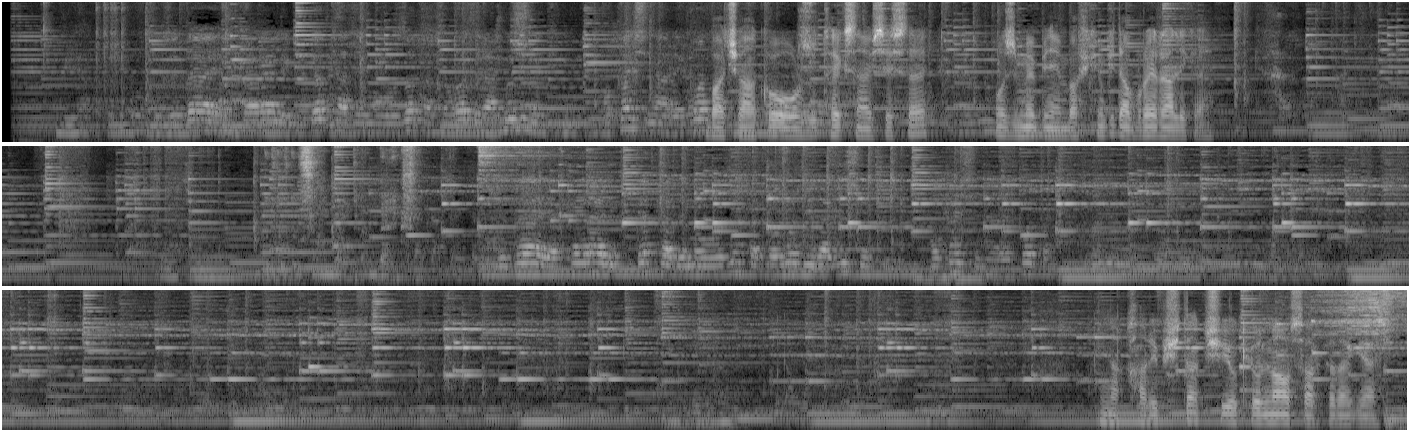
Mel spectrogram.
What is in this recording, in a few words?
rap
